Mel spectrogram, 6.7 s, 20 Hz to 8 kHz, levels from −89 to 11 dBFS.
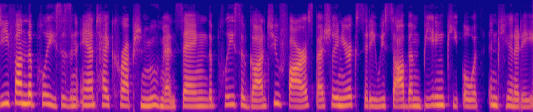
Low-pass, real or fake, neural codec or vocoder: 7.2 kHz; fake; codec, 24 kHz, 0.9 kbps, WavTokenizer, small release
